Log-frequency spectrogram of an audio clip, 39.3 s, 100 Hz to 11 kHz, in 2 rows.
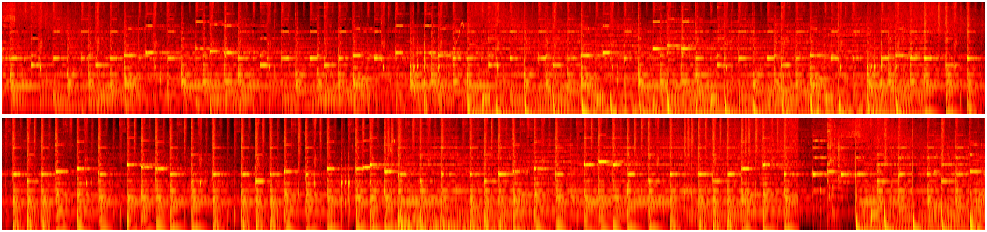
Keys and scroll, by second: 6.9 space, 8.9 t, 11.4 m, 23.0 KP_8, 24.9 v, 28.1 w, 28.2 w, 31.8 typing, 36.5 KP_1.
